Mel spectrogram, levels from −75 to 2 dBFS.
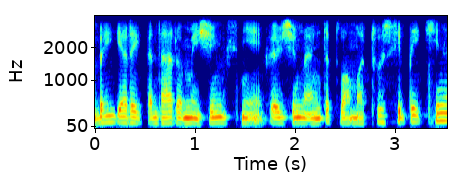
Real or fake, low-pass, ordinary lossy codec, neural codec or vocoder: fake; 3.6 kHz; Opus, 64 kbps; codec, 24 kHz, 0.9 kbps, WavTokenizer, small release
